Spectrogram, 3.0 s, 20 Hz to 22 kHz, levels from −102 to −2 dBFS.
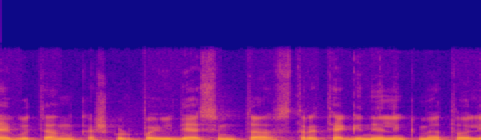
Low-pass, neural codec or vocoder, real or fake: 14.4 kHz; none; real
